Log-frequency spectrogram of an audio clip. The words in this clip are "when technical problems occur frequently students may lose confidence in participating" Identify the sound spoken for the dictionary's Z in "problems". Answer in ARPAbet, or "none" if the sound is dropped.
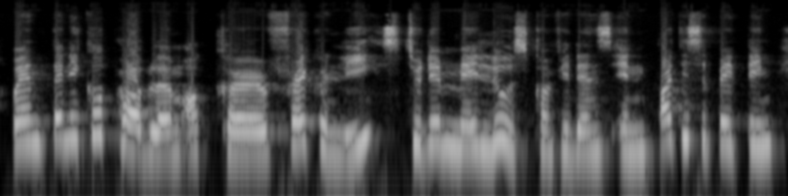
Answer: none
